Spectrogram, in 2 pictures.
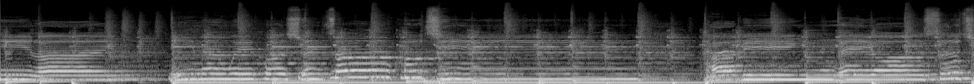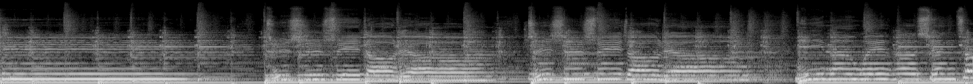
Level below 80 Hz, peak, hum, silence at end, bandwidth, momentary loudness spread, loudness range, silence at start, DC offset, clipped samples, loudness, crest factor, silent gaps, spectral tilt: -28 dBFS; 0 dBFS; none; 0 s; 15 kHz; 8 LU; 2 LU; 0 s; under 0.1%; under 0.1%; -14 LUFS; 12 dB; none; -6.5 dB/octave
